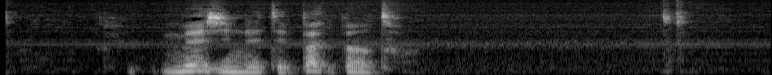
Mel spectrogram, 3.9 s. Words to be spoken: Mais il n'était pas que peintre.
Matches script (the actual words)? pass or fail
fail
